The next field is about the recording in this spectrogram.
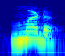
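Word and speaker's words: mud: तो एम यू डी को हम क्या पढ़ेंगे, मड।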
